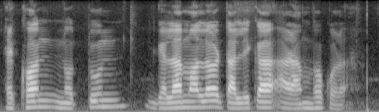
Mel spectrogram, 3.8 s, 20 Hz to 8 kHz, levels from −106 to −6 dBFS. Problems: background sounds at intervals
